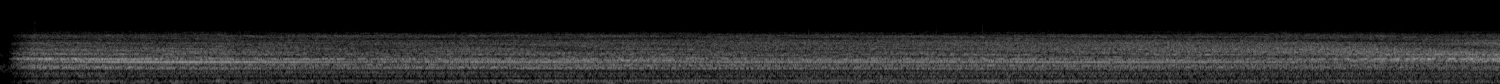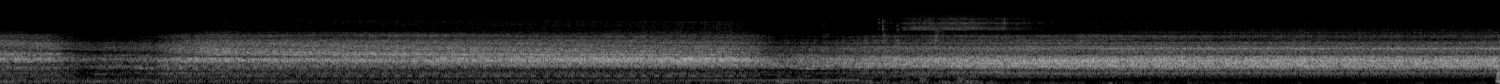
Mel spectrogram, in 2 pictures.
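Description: HO-scale model diesel switcher locomotive running along the layout track pulling loaded gondolas, a steady drone. There is a brief drop in level about halfway through, and a short higher-pitched sound a little after that.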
